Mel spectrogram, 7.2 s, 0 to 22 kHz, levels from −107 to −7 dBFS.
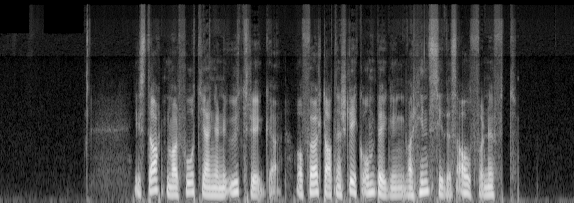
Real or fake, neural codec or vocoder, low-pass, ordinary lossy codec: real; none; 19.8 kHz; Opus, 32 kbps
